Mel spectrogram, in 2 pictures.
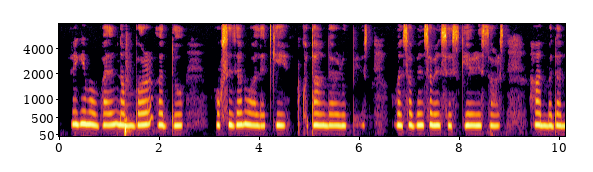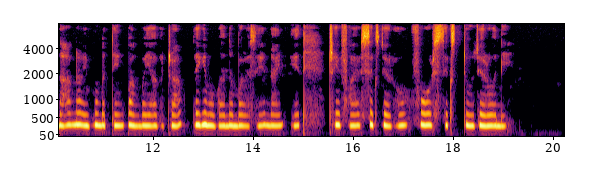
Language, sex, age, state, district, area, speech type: Manipuri, female, 30-45, Manipur, Kangpokpi, urban, read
